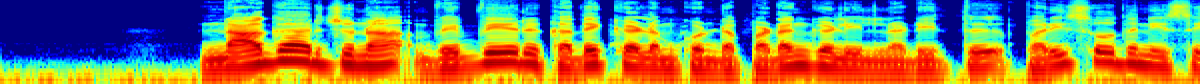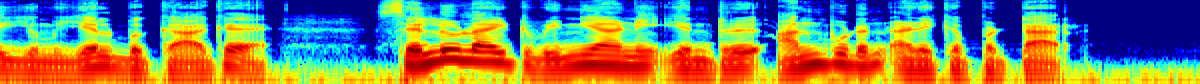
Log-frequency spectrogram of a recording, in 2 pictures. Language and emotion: Tamil, neutral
